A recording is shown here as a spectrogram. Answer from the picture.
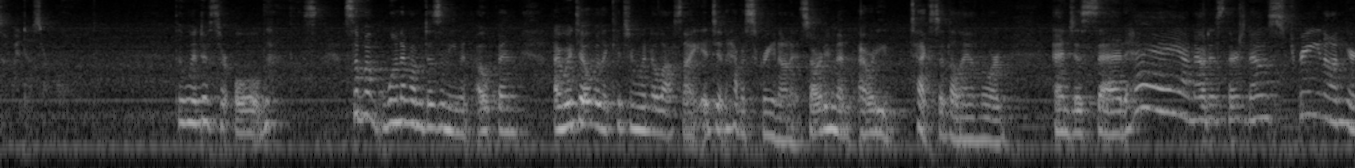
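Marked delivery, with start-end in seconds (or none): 0.0-1.8 barely-there, drawn-out whisper; hushed whisper. Real, not acted. Hushed repeat of a complaint. 11.3-13.5 high, lilting retold message; breezy high-pitched note to a landlord; sing-song polite request. Retells polite text to landlord.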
